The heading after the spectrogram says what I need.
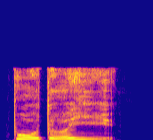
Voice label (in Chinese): "不得已", Chinese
